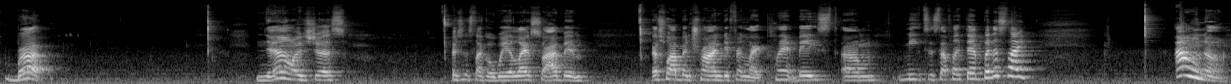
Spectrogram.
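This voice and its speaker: A woman's voice: medium pitch, a little slow, long pauses. Chatty woman in her thirties, echoey room. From Maryland, USA. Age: 30s. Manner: rambling, chatty, relaxed, with many fillers. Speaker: mukbang vlogger. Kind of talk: casual chat answering viewer questions. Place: home. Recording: echoey room, faint background noise.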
